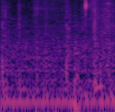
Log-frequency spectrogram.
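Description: Horse hooves clip-clopping in the Skyrim video game, a quick series of close, distinct hoof strikes over a low background rumble.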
